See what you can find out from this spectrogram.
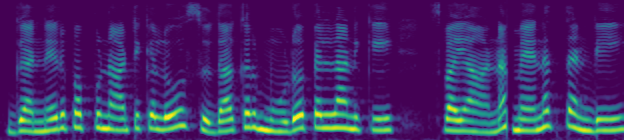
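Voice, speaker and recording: Lady doing a dramatic naive wife, sulky and over the top, warm highish voice, muffled audio. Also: normal speed, clean tone, lightly acted. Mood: melodramatic. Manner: sharp, sulky and theatrical. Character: naive, melodramatic young wife hooked on TV dramas. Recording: dull lo-fi recording.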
